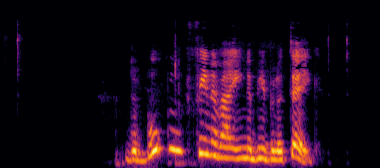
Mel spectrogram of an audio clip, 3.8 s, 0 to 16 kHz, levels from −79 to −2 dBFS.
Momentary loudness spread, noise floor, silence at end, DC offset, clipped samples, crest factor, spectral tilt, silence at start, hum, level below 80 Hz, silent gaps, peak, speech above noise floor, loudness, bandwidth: 6 LU; -84 dBFS; 0.7 s; under 0.1%; under 0.1%; 16 dB; -6.5 dB/octave; 1.25 s; none; -66 dBFS; none; -2 dBFS; 68 dB; -16 LUFS; 7 kHz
